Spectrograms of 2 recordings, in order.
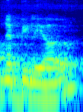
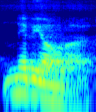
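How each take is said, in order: First: Nebbiolo garbled as neb-BIL-ee-oh; mispronounced Nebbiolo. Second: Nebbiolo as neb-ee-OH-lo, falling; correct Italian pronunciation. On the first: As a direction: swap the sounds in Nebbiolo to neb-BIL-ee-oh, rising. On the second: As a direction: stress the long O in Nebbiolo, L in last syllable. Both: Shown as a demonstration. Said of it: "It's not Nebbiolo".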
